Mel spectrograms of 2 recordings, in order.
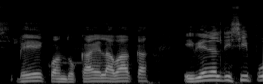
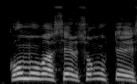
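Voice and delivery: high, loud shocked gasp of a question; can't believe his eyes, cry it out; astonished disbelief; 7 semitones higher, 7 dB louder than usual. A narrator's reading. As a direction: disciple stunned to find the poor family transformed, loud and high. Disciple recognises the transformed family.

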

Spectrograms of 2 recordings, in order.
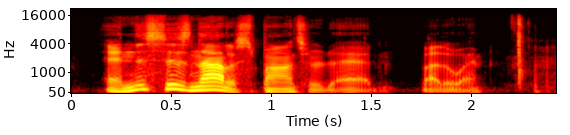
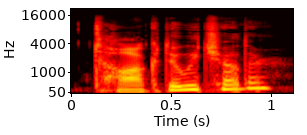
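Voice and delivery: high, softer disbelieving question; incredulous echo; 8 semitones higher, 3 dB quieter than usual. Retold or imitated. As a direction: repeat it back in mock disbelief, rising at the end. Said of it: "To which I said".

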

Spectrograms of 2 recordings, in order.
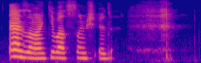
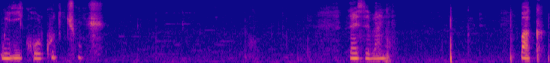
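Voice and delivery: whispering; 4 semitones lower, 16 dB quieter than usual. Real, not acted. Looking at a scary character.

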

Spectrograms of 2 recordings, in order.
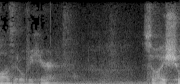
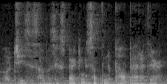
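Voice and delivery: nervous night vlog whisper; 6 semitones lower, 9 dB quieter, faster than usual. Real, not acted. Expected something to pop out.

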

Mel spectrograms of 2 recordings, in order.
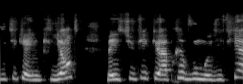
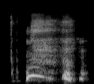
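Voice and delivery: brief higher-pitched giggle; amused laugh; 6 semitones higher than usual. Real, not acted. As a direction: laugh at your own silly example. Amused by her dog example.

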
